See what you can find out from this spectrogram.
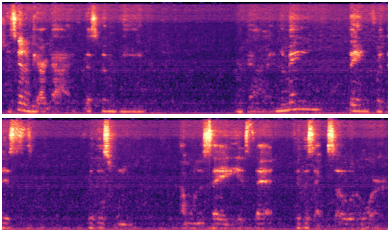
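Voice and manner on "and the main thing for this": ordinary delivery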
